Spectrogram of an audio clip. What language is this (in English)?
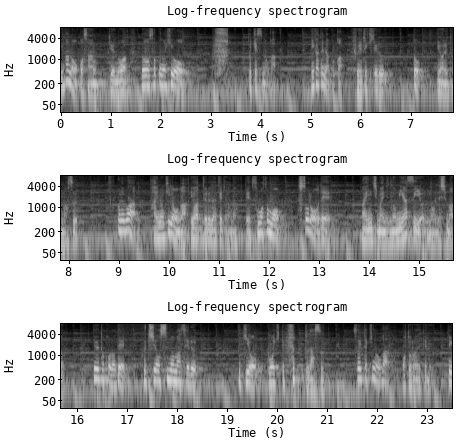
Japanese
